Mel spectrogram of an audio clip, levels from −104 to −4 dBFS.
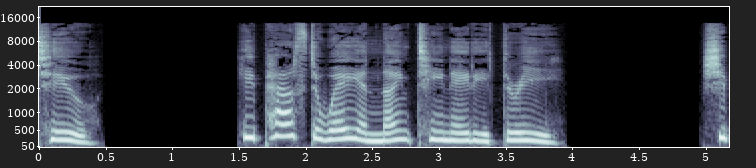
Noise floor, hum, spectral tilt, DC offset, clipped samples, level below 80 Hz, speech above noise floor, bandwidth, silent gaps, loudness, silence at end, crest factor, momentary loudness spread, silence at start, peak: under -90 dBFS; none; -4.5 dB/octave; under 0.1%; under 0.1%; -58 dBFS; over 74 dB; 13.5 kHz; none; -17 LUFS; 0 s; 14 dB; 6 LU; 0 s; -4 dBFS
